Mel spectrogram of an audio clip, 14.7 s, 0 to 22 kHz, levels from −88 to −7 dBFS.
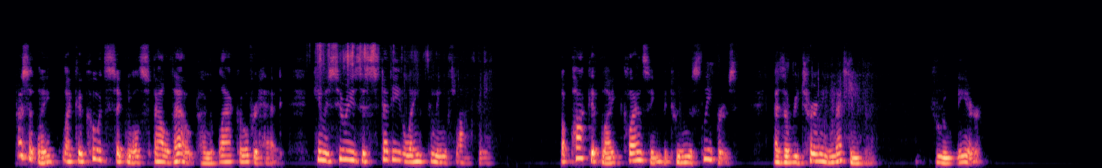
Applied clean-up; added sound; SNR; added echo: neural mask model DeepFilterNet 3.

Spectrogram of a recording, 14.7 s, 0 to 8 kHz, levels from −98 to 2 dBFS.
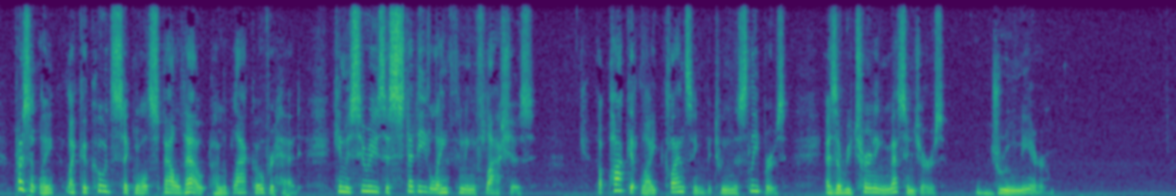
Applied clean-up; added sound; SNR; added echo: none; none; none; none.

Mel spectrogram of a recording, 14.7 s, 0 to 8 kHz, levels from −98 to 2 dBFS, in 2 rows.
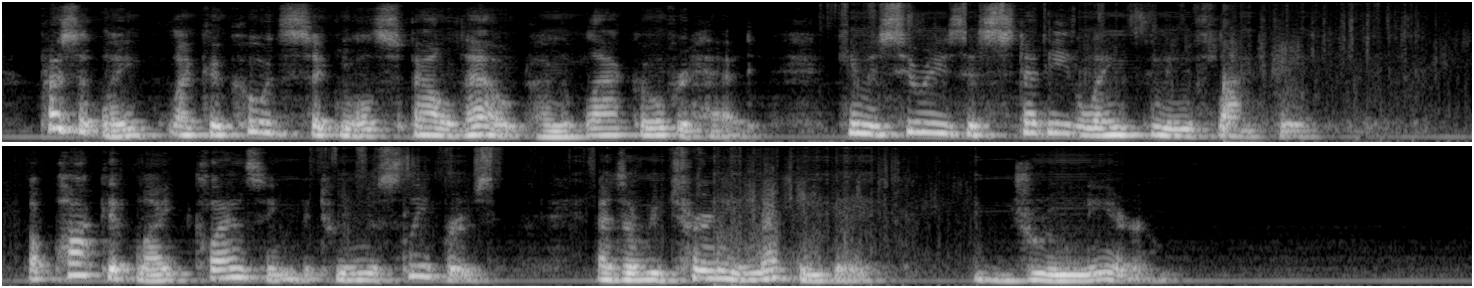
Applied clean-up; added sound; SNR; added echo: neural separator model SepFormer DNS4.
